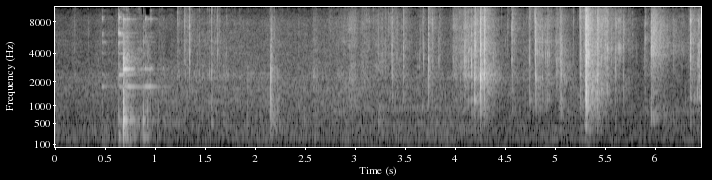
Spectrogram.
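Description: Ice cubes dropped one by one into a glass, clinking against it several times; the loudest clink, about a second in, rings briefly.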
